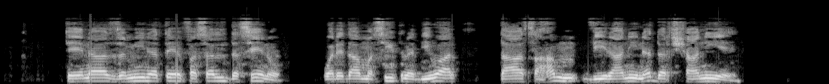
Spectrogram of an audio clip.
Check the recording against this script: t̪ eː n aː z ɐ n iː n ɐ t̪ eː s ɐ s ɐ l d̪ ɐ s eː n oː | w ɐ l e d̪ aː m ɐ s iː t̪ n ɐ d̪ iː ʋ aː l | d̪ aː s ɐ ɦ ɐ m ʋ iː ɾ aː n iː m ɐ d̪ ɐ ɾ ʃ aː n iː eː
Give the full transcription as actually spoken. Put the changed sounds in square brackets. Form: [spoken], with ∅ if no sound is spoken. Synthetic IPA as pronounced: t̪ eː n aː z ɐ [m] iː n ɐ t̪ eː [f] ɐ s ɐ l d̪ ɐ s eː n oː | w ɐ l e d̪ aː m ɐ s iː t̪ n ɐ d̪ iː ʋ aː l | d̪ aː s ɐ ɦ ɐ m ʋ iː ɾ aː n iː [n] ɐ d̪ ɐ ɾ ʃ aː n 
